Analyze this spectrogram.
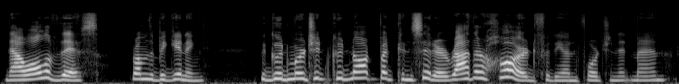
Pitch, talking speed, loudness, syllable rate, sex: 220 Hz, 175 wpm, -18 LUFS, 5.1 syllables/s, male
